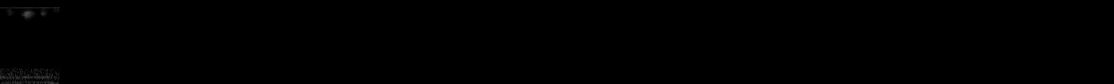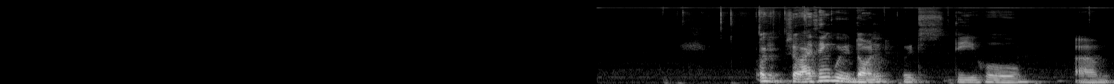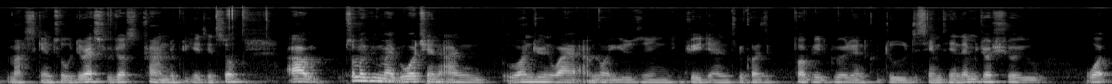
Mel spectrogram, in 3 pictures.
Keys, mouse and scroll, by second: 2.7 ctrl+z, 2.9 ctrl+z, 3.1 i, 3.5 scroll down 1, 3.5 i, 8.5 ctrl+-, 9.1 double click, 9.8 i, 11.0 ctrl+=, 12.1 ctrl+a, 18.5 ctrl+-, 18.6 ctrl+-, 24.5 ctrl+=, 24.6 ctrl+=, 25.3 scroll, 28.1-28.7 scroll down 1, 30.4 double click, 31.4 double click.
